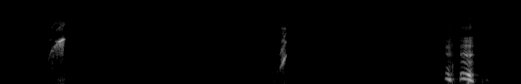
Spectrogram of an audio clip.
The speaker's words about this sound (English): I have whatever this would be classified as. A whistle.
